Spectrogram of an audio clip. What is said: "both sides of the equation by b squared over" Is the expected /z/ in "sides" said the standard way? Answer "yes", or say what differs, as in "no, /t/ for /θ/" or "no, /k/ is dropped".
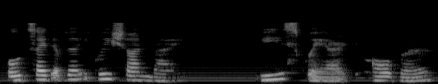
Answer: no, /z/ is dropped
